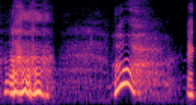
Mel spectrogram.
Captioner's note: ríe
